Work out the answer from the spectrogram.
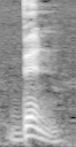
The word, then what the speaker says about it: been: الفعل اللي قدامنا in American English بننطقه been، فهنا الدبل اي بننطقهم إيه as in set، بننطقهم إيه. لكن في البريتش انجليش بننطقه زي كلمة بين، فبالأمريكي بنقرأ بين أو بننطقه بين، لكن بالبريتش بننطقه بين.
